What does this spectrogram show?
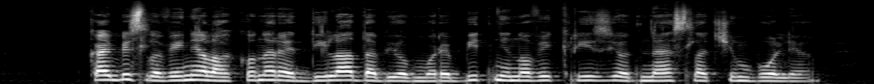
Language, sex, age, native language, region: Slovenian, female, 18-29, Slovenian, Drava region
